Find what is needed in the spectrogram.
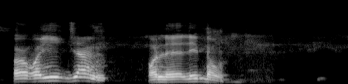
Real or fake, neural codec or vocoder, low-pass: fake; codec, 16 kHz, 2 kbps, X-Codec, HuBERT features, trained on balanced general audio; 7.2 kHz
